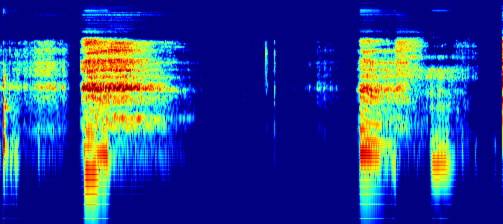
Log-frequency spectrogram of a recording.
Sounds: Sigh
